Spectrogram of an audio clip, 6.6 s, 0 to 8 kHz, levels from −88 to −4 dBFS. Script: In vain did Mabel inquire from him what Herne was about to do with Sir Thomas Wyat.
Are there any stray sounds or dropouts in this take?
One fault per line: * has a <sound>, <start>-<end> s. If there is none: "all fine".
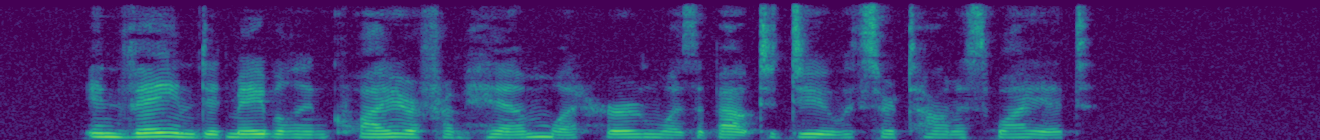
all fine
